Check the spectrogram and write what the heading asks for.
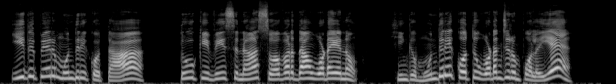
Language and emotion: Tamil, angry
